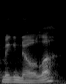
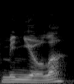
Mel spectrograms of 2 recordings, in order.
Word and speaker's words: Mignola: series with uh art by the legendary mike mignola or i'm sorry mike mignola it's going to take me a while to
